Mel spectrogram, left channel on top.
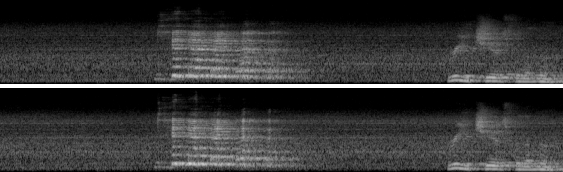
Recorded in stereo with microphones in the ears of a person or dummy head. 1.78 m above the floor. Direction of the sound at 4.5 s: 5° right (ahead or behind).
